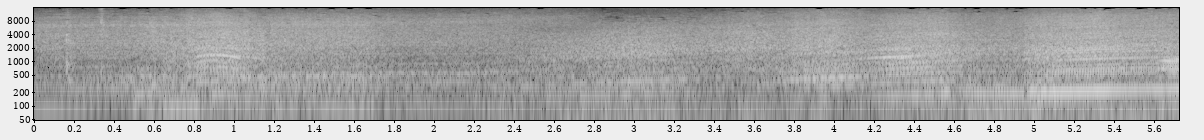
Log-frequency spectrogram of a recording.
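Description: An IndyCar climbs through its gears on a lap at Alabama, the engine note rising again and again in loud, close sweeps with brief dips at each shift.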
